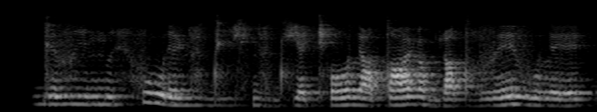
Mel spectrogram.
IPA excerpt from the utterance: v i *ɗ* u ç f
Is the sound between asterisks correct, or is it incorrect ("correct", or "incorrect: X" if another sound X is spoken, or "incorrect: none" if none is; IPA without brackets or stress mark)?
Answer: incorrect: n̪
